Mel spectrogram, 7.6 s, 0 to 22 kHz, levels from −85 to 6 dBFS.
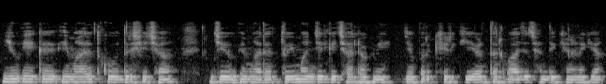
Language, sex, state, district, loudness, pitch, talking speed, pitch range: Garhwali, male, Uttarakhand, Tehri Garhwal, -22 LUFS, 120 Hz, 165 wpm, 120-125 Hz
